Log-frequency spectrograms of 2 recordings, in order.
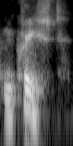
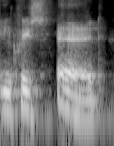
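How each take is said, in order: First: The ending is said quickly without an extra syllable. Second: The ending is said as a separate extra syllable. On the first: The speaker calls it right. "you try and say that fast, and it makes it sound better" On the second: The speaker calls it wrong. "you want to say increased ed"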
